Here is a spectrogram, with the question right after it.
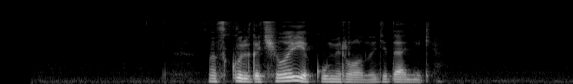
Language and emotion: Russian, neutral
